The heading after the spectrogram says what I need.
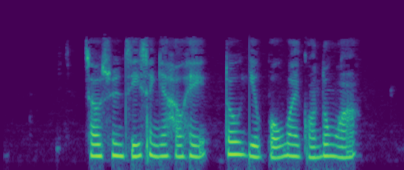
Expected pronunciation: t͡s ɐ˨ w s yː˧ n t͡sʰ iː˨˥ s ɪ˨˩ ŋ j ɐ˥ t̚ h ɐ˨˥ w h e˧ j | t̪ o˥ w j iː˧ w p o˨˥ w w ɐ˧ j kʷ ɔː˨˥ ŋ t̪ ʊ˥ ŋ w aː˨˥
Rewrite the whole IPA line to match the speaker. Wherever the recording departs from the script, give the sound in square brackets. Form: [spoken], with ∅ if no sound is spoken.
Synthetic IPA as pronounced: t͡s ɐ˨ w s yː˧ n [t͡s] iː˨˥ s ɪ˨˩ ŋ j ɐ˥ t̚ h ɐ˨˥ w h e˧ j | t̪ o˥ w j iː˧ w p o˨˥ w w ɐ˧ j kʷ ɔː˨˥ ŋ t̪ ʊ˥ ŋ w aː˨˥

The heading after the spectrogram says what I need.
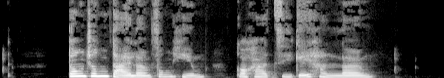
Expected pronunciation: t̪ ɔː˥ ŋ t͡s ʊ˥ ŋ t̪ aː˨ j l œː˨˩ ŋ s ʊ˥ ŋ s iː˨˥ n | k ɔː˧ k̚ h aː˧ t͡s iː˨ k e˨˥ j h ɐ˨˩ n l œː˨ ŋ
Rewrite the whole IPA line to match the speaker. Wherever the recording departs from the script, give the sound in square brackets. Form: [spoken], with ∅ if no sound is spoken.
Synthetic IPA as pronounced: t̪ ɔː˥ ŋ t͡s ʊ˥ ŋ t̪ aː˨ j l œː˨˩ ŋ [f] ʊ˥ ŋ [h] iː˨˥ [m] | k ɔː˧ k̚ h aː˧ t͡s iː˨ k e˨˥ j h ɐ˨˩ n l œː˨ ŋ

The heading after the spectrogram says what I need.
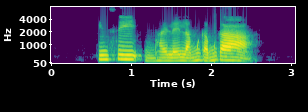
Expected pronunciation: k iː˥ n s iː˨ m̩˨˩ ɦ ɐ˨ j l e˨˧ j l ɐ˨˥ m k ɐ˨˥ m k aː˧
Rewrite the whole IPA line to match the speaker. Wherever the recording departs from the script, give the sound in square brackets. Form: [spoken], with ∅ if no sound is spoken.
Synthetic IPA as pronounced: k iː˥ n s [iː˥] m̩˨˩ ɦ ɐ˨ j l e˨˧ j l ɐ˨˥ m k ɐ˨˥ m k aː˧

